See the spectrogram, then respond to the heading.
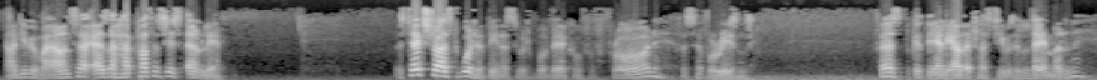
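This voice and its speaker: An actor playing a precise senior male solicitor who speaks in a measured, formal way. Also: mid-range voice, very animated, breathy edge. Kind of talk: radio drama acting. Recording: dull lo-fi broadcast recording.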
